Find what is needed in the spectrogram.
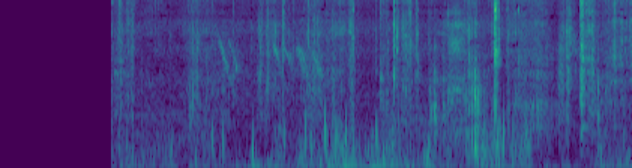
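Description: Silent for under a second at a cut, then footsteps in sandals on sandy ground with the knocks of a carried bucket of water.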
